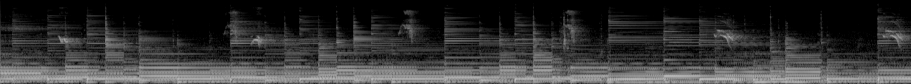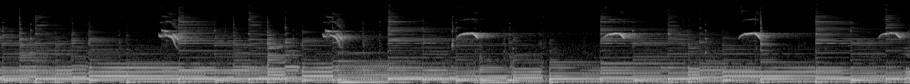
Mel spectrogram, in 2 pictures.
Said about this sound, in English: Mockingbird, mockingbird, singing every song he's ever heard. There's a thousand voices in that bird. Have you heard the mockingbird?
